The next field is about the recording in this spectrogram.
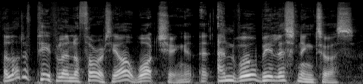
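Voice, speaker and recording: Male actor as cautious, long-suffering 1920s British wireless engineer: stiff, dour, slightly high voice with animated intonation, period radio drama. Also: fast, no room sound. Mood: worried, cautious. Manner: stiff, grumbling, proper. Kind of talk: period radio play acting.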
